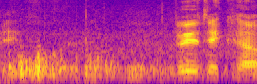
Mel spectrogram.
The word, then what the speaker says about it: Boudicca: burnt it down well you can pronounce either way Boudicca or bodacia and if you want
